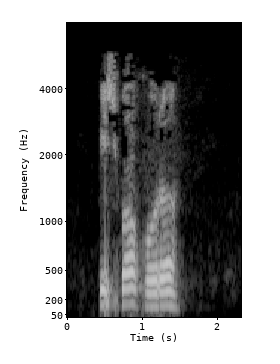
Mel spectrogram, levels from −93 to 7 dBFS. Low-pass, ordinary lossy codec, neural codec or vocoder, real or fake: 7.2 kHz; MP3, 24 kbps; none; real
